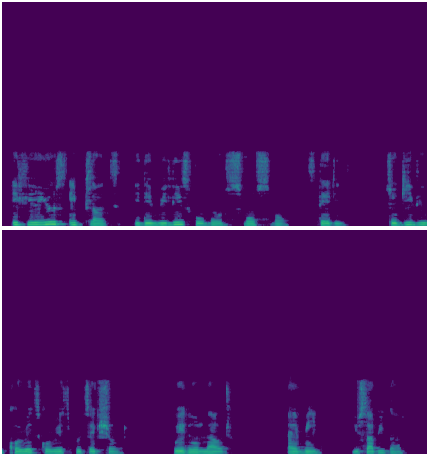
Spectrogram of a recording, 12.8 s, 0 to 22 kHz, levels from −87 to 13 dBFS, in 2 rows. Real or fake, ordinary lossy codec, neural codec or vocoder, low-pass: fake; AAC, 48 kbps; codec, 16 kHz, 16 kbps, FreqCodec, larger model; 7.2 kHz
